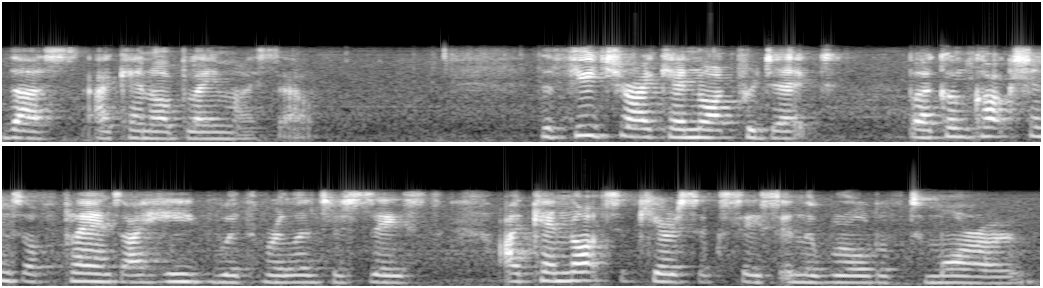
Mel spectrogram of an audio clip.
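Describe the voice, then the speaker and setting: Noticeable background noise surrounds a woman speaking at a moderate pace. Her pitch is medium and her intonation fairly even. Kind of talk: spoken word poetry performance.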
